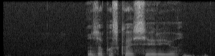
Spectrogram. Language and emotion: Russian, neutral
